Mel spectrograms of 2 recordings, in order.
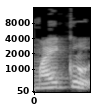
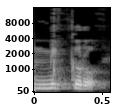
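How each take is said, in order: First: The first vowel sounds like 'eye'. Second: The first vowel sounds like 'ee'.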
